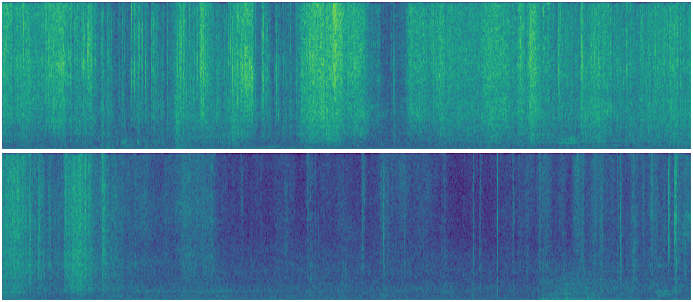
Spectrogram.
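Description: Gift wrapping paper rustling and tearing in repeated short rasps as a wrapped box is opened, over a low wind rumble on the microphone and soft voices. The rustling stops about six seconds in, and a short voiced sound comes near the end.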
